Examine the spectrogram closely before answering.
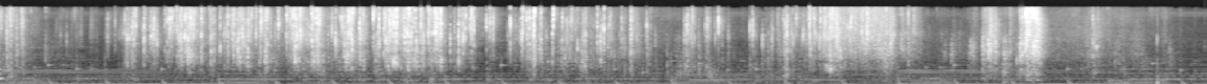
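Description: Clear plastic cellophane wrapping on a chipboard sheet crinkling as it is handled, in irregular bouts, loudest in the first half. Soft background music is heard underneath.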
